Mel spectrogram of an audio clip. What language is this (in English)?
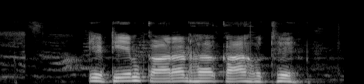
Chhattisgarhi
